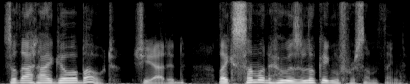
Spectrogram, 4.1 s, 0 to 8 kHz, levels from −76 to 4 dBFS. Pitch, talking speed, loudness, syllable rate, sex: 150 Hz, 205 wpm, -16 LUFS, 5.9 syllables/s, male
